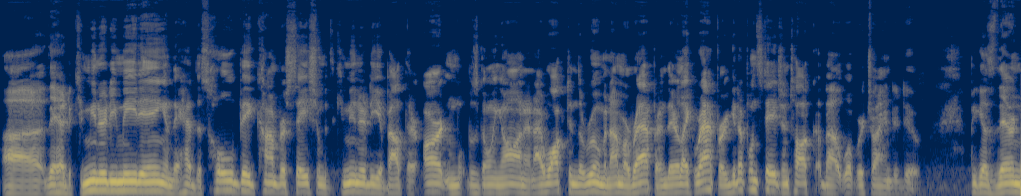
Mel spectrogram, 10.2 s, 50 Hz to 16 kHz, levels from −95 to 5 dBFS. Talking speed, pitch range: 305 wpm, 95-125 Hz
